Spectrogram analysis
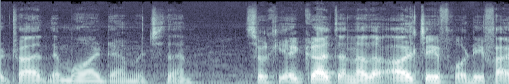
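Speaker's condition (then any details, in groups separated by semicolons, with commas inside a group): Cerebral palsy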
